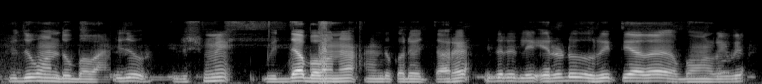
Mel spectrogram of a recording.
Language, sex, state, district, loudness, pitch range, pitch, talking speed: Kannada, male, Karnataka, Gulbarga, -19 LUFS, 130-155 Hz, 145 Hz, 100 wpm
